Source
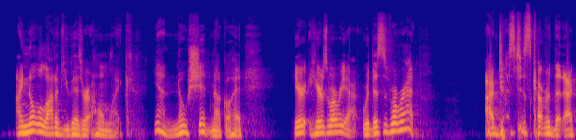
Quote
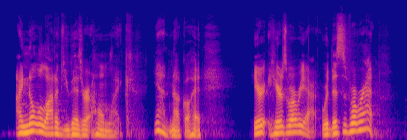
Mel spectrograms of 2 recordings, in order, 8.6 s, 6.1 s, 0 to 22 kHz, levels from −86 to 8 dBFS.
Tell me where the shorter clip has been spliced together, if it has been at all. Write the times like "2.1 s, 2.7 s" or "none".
2.5 s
